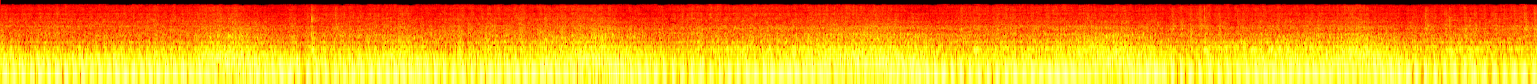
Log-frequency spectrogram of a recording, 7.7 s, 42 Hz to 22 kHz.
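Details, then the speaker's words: Honda Vario 125 (Techno, bulb type), cold engine: loud idle wavers and stumbles unevenly; owner says it stalls and won't pull uphill when cold but is normal when hot; fuel pressure good, cause not yet found. "Ini katanya khusus dingin aja seperti ini. Kalau dingin dia mati-matian, hidupnya mati-matian, terus mau nanjak ke atas tanjakan itu mendorong. Tapi kalau sudah panas katanya normal."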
